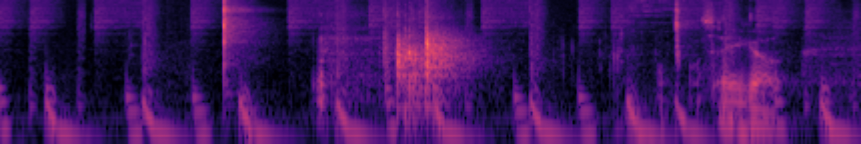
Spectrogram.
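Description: Electronic background music with a steady kick-drum beat. About a second in comes a sharp snip as side cutters cut through a wire, then a brief, louder rustling scrape.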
